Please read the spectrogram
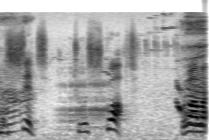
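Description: A voice speaking briefly at the start, then falling quiet for about a second before speech resumes near the end.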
